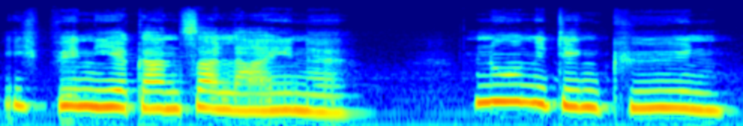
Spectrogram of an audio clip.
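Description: A woman's voice: a little high, slow, vocal fry, warm tone, voice pushed up. A woman voicing a lonely, sad pony. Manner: plaintive, longing. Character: lonely sad young pony, male or female.

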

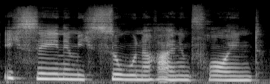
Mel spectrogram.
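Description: A woman's voice: mid-range voice, fairly even intonation, slow pace. A woman voicing a lonely, sad pony in a storybook who speaks in a plaintive, longing way. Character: lonely sad young pony, male or female.

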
